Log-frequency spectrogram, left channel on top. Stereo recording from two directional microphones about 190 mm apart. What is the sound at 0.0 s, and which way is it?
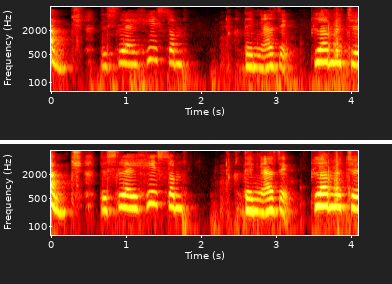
A child's voice, 35° right (ahead or behind).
